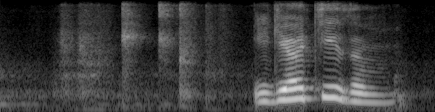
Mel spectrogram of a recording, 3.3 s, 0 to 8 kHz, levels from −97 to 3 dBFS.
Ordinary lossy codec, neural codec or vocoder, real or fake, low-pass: Opus, 24 kbps; autoencoder, 48 kHz, 32 numbers a frame, DAC-VAE, trained on Japanese speech; fake; 7.2 kHz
